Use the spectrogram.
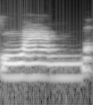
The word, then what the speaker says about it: lam: The seed syllable is lamb.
